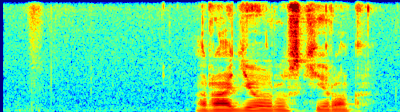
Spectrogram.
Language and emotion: Russian, neutral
